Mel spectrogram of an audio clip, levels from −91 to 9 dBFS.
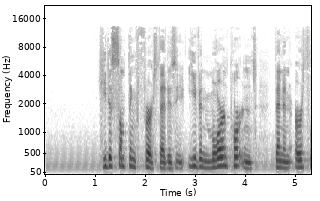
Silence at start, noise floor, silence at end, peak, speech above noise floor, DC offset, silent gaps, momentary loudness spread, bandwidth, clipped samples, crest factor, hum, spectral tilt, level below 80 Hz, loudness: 1.1 s; -53 dBFS; 0 s; -4 dBFS; 32 dB; under 0.1%; none; 9 LU; 13 kHz; under 0.1%; 20 dB; 60 Hz at -45 dBFS; -6.5 dB/octave; -72 dBFS; -22 LUFS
